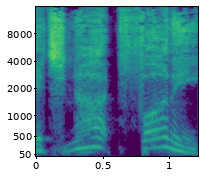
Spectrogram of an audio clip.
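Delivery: sudden, abrupt, high-pitched yell cutting through laughter. Retelling how a man stopped laughing people cold, retelling a yell. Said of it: "he literally stops and yells".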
